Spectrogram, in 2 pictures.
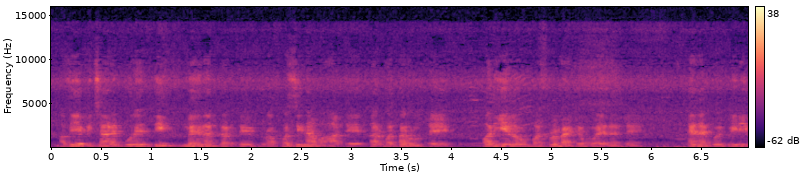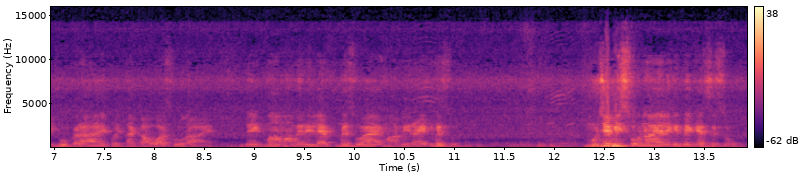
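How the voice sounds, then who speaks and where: Male motivational speaker, high pitch, heard from far off in a hall, moves between loud and hushed delivery. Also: a little hiss or hum. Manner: storytelling, swings from loud to hushed. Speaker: network marketing speaker. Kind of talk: motivational seminar talk.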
